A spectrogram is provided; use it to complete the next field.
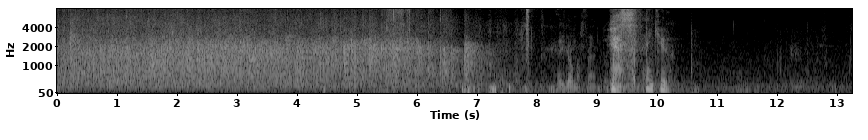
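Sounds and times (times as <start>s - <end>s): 
audience applause welcoming guests at an evening event: 0.0s - 7.5s
speech: 8.5s - 10.4s.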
